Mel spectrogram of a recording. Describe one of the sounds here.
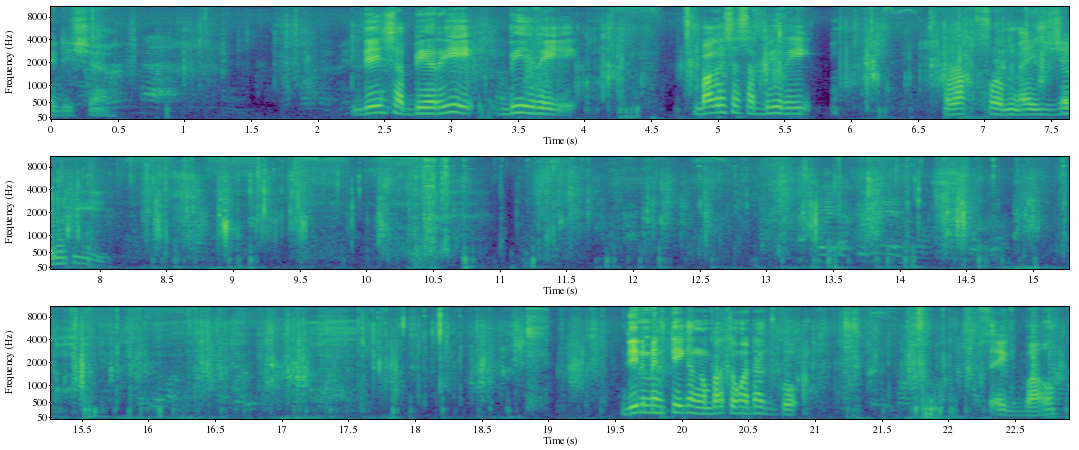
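Footsteps crunch over loose rocks.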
